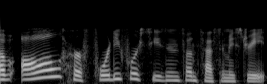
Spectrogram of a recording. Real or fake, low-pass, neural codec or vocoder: real; 5.4 kHz; none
